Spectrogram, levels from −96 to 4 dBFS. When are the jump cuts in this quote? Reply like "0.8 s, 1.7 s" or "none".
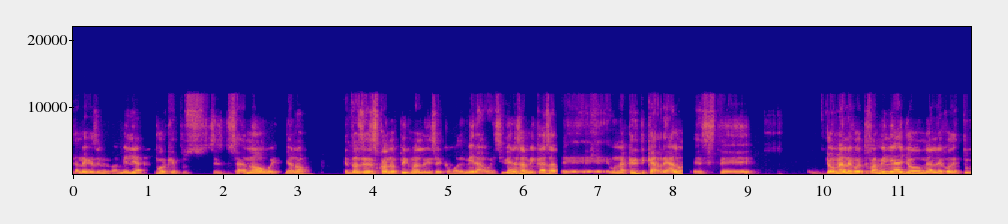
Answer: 1.1 s, 6.4 s, 8.1 s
